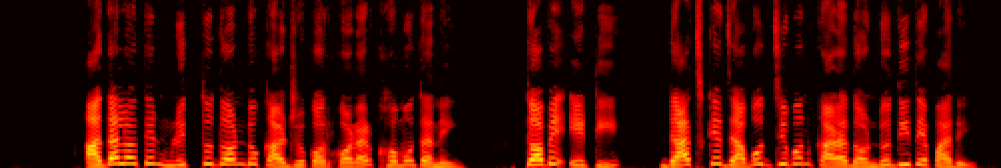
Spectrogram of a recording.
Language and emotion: Bengali, neutral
